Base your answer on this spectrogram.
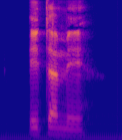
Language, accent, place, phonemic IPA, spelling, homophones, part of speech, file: French, France, Lyon, /e.ta.me/, étamer, étamai / étamé / étamée / étamées / étamés / étamez, verb, LL-Q150 (fra)-étamer.wav
- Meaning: to tin plate (metal, etc.)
